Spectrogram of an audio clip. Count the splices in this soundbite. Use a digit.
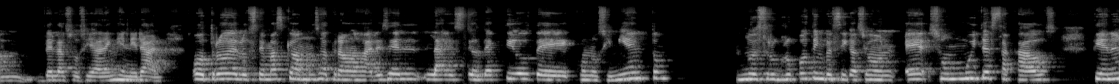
1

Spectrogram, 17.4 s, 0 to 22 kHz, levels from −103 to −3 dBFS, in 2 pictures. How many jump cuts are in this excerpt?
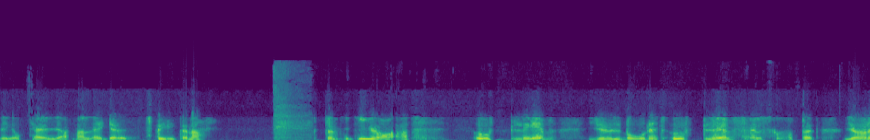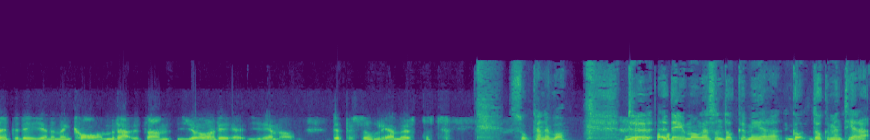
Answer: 1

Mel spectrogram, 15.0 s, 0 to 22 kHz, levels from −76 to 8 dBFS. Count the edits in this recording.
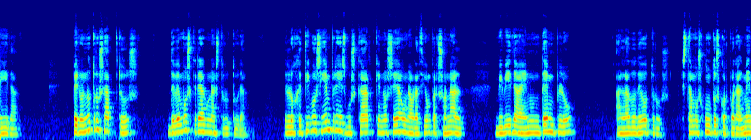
1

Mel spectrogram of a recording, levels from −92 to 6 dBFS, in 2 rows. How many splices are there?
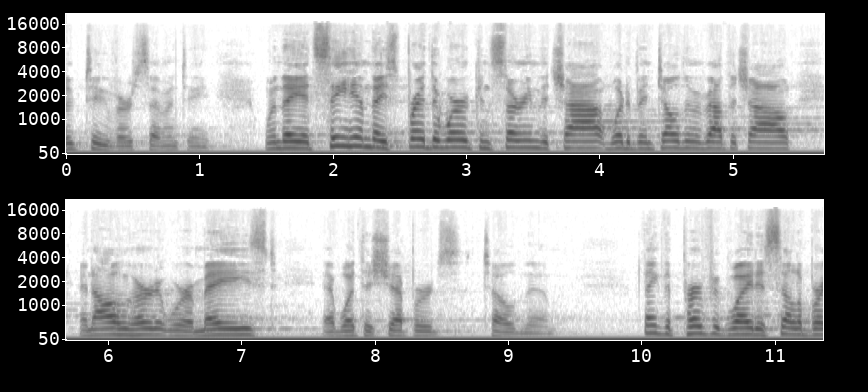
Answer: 0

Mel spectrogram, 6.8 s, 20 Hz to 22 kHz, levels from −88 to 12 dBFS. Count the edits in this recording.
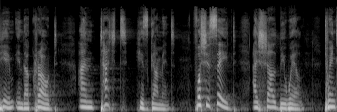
1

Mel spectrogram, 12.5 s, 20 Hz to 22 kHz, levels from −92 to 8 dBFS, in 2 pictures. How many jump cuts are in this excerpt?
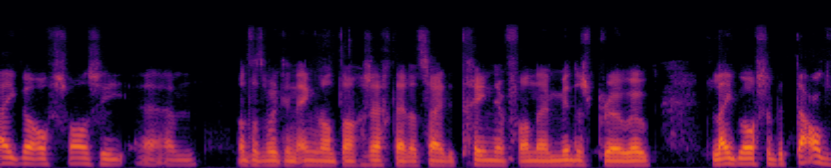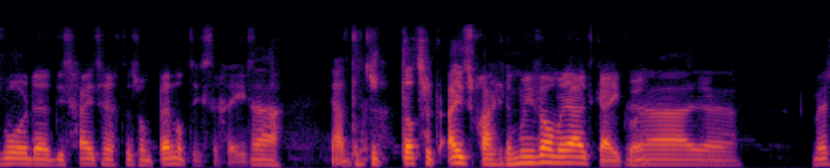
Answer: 0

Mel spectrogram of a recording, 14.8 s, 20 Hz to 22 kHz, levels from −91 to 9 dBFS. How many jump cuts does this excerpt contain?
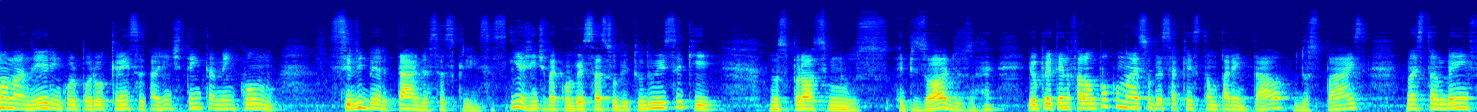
2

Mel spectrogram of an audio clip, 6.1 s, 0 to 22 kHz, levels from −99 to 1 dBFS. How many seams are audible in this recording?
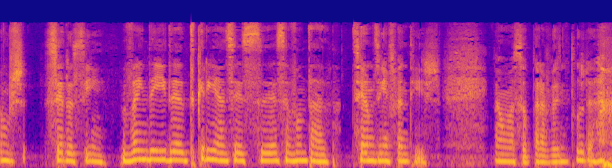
3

